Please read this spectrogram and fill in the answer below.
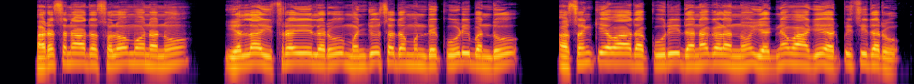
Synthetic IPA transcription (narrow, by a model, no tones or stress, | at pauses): ɐɾɐsɐnaːd̪ɐsɐloːmoːnɐnu | ɛlːɐisɾaːjeːlɐɾumɐɲd͡ʒuːsɐd̪ɐmund̪e̞kuːɽibɐnd̪u | ɐsɐŋkjɐʋaːd̪ɐkuɾid̪ɐnɐɡɐɭɐnːujɐɡnɐʋaːɡiɐɾpisid̪ɐɾu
